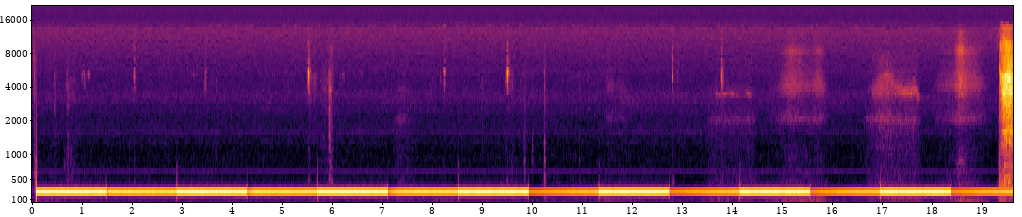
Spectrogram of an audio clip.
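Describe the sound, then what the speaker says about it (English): A steady sine-like test tone is run through a downward compressor with a long release time, so its level dips and then slowly swells back every second or two, giving a repeated pumping rise in loudness with no voices. "with a higher release time, we can get these kind of pumping sounds where the sound slowly comes in"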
